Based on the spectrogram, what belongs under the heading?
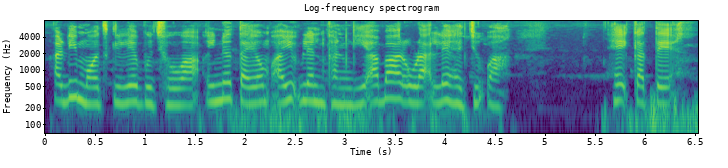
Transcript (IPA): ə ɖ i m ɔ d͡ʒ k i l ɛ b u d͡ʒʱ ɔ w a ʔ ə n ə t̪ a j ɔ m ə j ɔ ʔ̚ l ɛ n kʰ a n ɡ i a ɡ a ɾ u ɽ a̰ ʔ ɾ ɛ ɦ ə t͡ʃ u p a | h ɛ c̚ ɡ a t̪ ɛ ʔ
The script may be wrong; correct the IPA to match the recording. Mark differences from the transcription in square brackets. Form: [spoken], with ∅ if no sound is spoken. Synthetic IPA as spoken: ə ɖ i m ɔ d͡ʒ k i l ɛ b u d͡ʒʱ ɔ w a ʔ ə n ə t̪ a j ɔ m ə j [u] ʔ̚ l ɛ n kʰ a n ɡ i a [b] a ɾ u ɽ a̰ ʔ [l] ɛ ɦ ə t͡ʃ u [ʔ] a | h ɛ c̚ [k] a t̪ ɛ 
